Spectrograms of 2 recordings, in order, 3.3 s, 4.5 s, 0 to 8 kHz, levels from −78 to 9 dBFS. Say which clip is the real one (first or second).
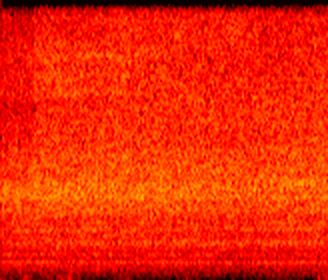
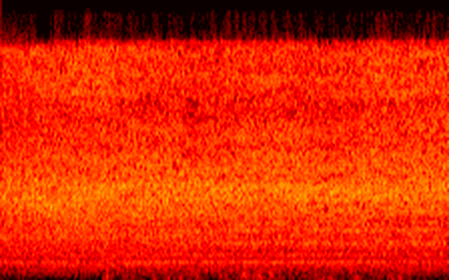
first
